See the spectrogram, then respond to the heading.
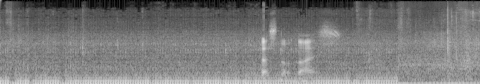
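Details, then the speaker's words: Volkswagen Passat before swapping a coil pack: uneven, lumpy idle with an irregular stumble in the low engine note; engine misfire, owner suspects faulty coil packs. "all right so this is what it sounds like right now and you will definitely be able to hear the next file"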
